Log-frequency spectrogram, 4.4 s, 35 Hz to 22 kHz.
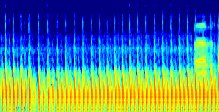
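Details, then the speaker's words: Kawasaki KLX140 stock carb with Big Gun exhaust and airbox mod, just started cold: slow thumping single, about three beats a second, slightly uneven pulses, chugging a little; suspected slightly rich, not confirmed. "probably chugging a little bit like that by a little bit it's gonna be a little rich throttle responses there"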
